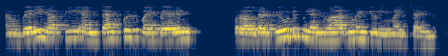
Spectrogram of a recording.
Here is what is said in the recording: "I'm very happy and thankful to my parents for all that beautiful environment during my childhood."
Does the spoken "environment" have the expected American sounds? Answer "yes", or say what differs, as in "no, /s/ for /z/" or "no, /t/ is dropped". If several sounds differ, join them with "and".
yes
